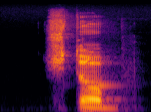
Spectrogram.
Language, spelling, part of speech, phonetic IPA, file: Russian, чтоб, conjunction, [ʂtop], Ru-чтоб.ogg
- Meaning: alternative form of что́бы (štóby)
